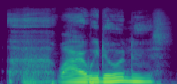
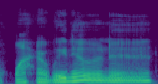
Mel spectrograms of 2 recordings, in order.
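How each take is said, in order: First: Slow, drawn-out exasperation; fed-up, dragging complaint; exasperated groan. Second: Slow, softer drawn-out lament; quiet, stretched-out exasperation; weary plea. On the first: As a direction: groan it out, stretched and fairly full-voiced. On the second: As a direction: let it trail out long and soft. Repeats the complaint more softly. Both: Real, not acted.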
